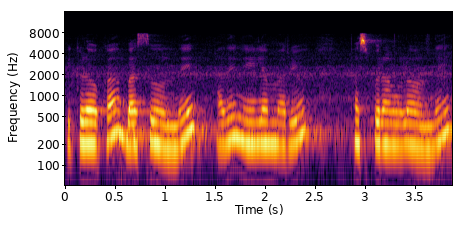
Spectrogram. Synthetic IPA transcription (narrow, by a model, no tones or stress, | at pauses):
ikːɐɽɐɔkɐbɐsːuːnd̪iɐd̪eːniːlɐmːɐɾiju | pɐspuɾɐŋɡuloːund̪i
